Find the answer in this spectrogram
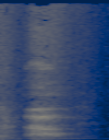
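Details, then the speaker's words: Adult imitating the inspiratory whoop of whooping cough (pertussis), a single harsh drawn-in breath, described as heard before, during and after coughing. "आमतौर पर काली खांसी बच्चों को होती है जाता है बड़ों को भी होती है किसी को भी हो सकती है इसकी चिंता मत यह हैं कि खान से वक्त हॉप की आवाज आती है"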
